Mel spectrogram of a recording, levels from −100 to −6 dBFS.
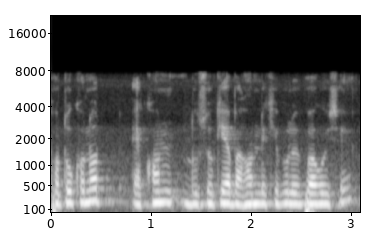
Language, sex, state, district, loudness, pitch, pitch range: Assamese, male, Assam, Sonitpur, -16 LUFS, 180 Hz, 175-195 Hz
